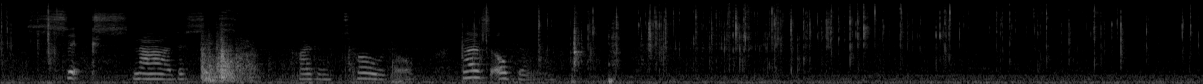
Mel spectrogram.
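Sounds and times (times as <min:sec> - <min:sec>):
foil wrapper crinkling: 0:04.7 - 0:12.0.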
